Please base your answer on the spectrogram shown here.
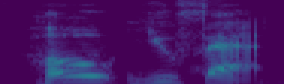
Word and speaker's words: Ho You Fat: And yes, it's spelled like it sounds. Ho space YOU space FAT. Ho You Fat.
